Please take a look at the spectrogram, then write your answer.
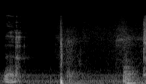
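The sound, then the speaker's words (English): A short, abrupt burp erupts, framed by low, muffled vocal noises before and after it. “Oh, let me tell you, burp is bad after you, oh my Lord.”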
